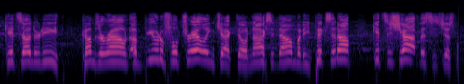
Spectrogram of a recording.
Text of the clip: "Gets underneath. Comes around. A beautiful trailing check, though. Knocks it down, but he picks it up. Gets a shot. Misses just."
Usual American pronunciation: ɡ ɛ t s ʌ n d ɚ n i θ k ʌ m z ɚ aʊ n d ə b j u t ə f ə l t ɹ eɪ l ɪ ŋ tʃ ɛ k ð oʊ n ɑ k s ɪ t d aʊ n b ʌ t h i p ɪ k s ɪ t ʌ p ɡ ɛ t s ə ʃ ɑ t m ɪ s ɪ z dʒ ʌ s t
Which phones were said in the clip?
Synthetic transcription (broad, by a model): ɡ ɛ t s ʌ n d ɚ n i θ k ʌ m z ɚ aʊ n d ə b j u t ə f l t ɹ eɪ l ɪ ŋ tʃ ɛ k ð oʊ n ɑ k s ɪ t d aʊ n b ʌ t h i p ɪ k s ɪ t ʌ p ɡ ɛ t s ə ʃ ɑ t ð ɪ s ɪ z dʒ ʌ s t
